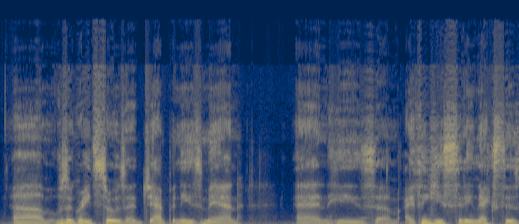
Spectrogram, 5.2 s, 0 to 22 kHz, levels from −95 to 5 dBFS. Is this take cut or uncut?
uncut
